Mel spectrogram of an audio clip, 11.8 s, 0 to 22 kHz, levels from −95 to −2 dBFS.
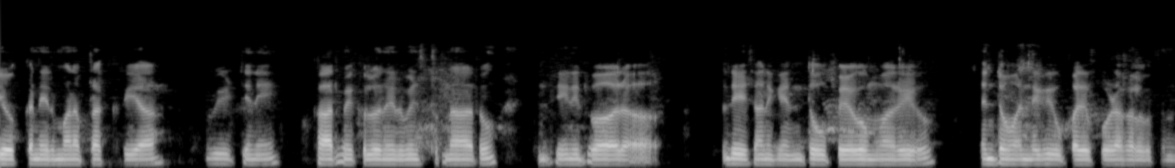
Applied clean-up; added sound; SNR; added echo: none; none; none; none.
